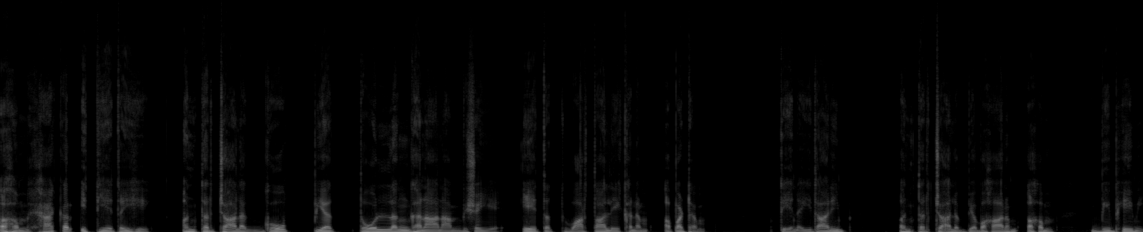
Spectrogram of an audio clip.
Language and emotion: Sanskrit, fearful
